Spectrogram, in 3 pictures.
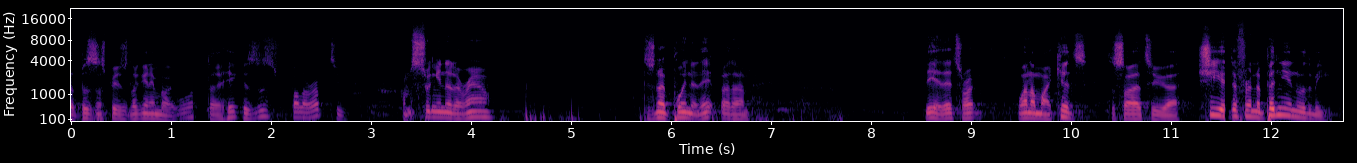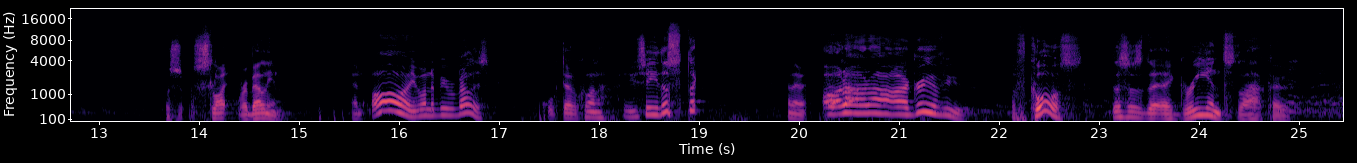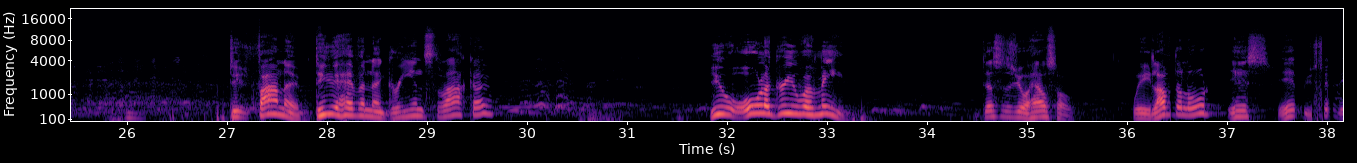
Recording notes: Live from IwiTapu Destiny Church Hawkes Bay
